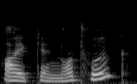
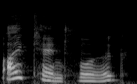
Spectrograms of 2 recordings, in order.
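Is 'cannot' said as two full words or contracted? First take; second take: full; contracted. First: Can and not are said as two full words. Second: Can and not merge into one contracted word.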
